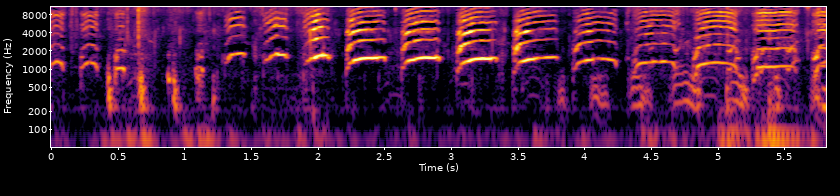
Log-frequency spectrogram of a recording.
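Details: Beagle puppies, a litter of ten lemon and tricolor babies at their first food, whimpering in a regular series of short arched yelps about twice a second, clear and loud, with light background music.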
